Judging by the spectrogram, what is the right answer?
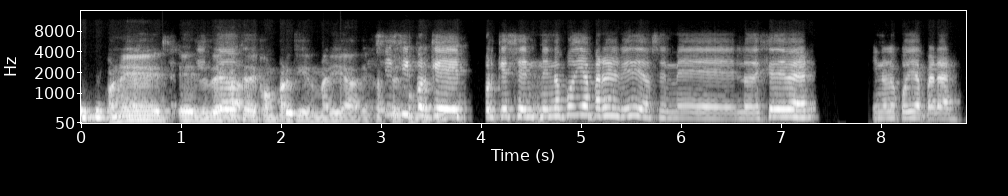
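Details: Adult speaker; normal speech.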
